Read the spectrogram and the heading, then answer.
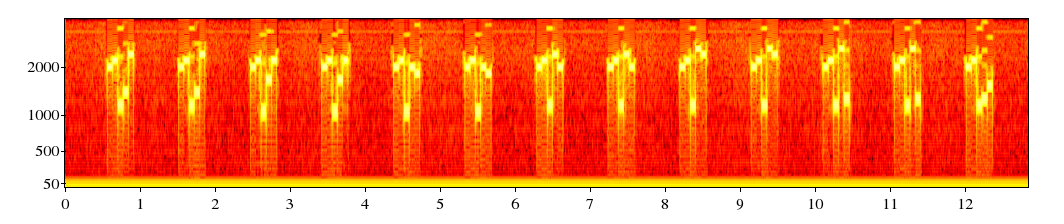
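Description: Five-tone selective call (ZVEI), heard as quick runs of five tones, tones of about 70 ms. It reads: 89240 89240 89169 89169 89187 89187 89208 89208 89220 89220 89223 89223 89235
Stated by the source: ZVEI five-tone call received by SDR, from the server of the Orlamünde fire brigade (feuerwehr-orlamuende).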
